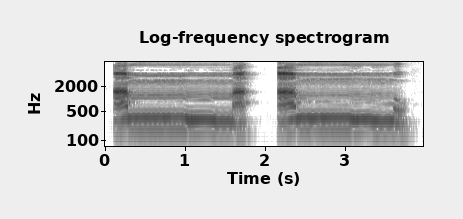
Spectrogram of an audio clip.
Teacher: ঠোঁট মিল করে গুণনা করতে হবে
